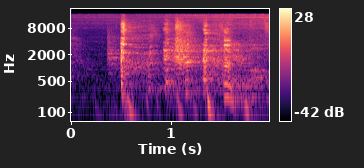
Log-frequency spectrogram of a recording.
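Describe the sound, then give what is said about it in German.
A reporter on location in Davos coughs several times in quick succession, in short harsh bursts, with no talking in between. “im letzten Moment müssen husten, Entschuldigung.”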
